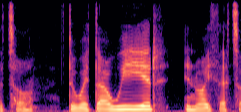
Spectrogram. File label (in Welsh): "wir", Welsh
